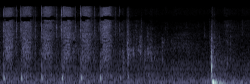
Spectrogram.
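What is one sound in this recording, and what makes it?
A spray bottle squirts in quick bursts.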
